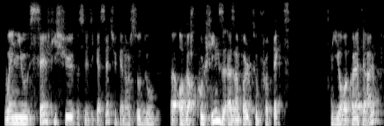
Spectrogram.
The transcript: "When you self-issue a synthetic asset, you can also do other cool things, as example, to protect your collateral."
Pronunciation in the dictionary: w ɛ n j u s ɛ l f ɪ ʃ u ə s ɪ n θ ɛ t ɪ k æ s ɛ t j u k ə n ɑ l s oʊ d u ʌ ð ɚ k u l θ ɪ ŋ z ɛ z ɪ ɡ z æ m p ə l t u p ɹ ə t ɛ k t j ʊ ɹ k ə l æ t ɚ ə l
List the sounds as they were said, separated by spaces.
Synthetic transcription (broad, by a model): w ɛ n j u s ɛ l f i ʃ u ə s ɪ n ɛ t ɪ k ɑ s ɛ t j u k ə n ɑ l s oʊ d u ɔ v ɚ k u l f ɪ ŋ z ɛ z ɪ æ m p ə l t u p ɹ ə t ɛ k t j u ɹ k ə l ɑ t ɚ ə l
